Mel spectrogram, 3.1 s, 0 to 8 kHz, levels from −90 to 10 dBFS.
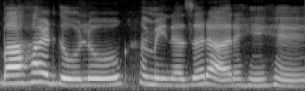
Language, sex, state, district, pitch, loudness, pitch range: Hindi, female, Chhattisgarh, Raipur, 250 Hz, -17 LUFS, 205-310 Hz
